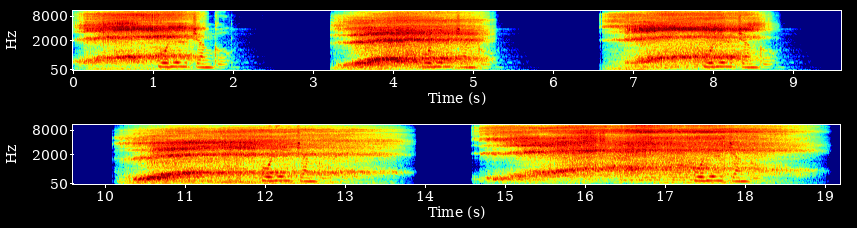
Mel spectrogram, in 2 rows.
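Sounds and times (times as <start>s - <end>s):
zombie growl: 0.0s - 1.5s, 3.2s - 5.2s, 6.6s - 8.6s, 10.2s - 13.9s, 14.6s - 19.0s.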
